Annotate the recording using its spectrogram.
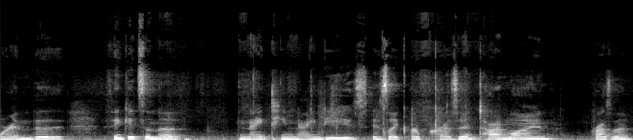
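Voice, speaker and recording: Medium pitch from a woman, noticeable background noise behind her. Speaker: booktuber. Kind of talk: reading vlog. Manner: hesitant, filler-heavy.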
